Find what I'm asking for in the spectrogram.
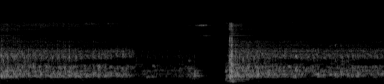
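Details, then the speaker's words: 2012 Honda Pilot, serpentine belt removed, pulley spun by hand, mic close: dry rough rasping whir from idler/tensioner pulley with play; worn bearing behind deep humming on morning start. "weird it just had a weird sound like a humming also great deep humming"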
